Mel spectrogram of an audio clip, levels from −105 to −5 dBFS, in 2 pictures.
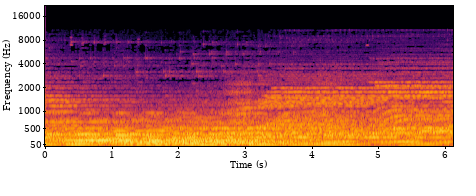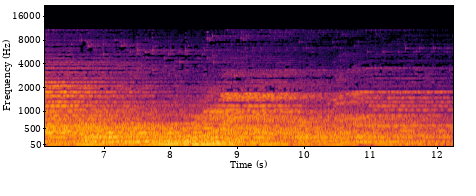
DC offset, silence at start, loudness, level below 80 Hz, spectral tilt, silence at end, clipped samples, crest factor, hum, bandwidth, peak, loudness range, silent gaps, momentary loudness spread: under 0.1%; 0 s; -20 LUFS; -26 dBFS; -9.5 dB/octave; 0 s; under 0.1%; 14 dB; none; 8 kHz; -4 dBFS; 6 LU; none; 9 LU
